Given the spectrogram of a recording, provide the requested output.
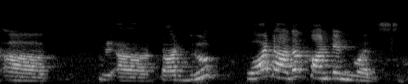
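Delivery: ordinary delivery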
